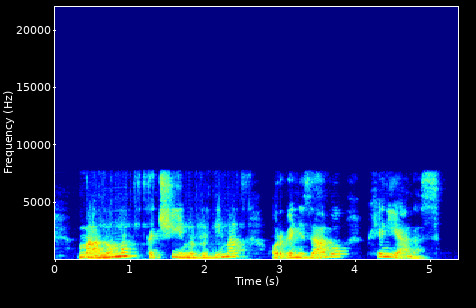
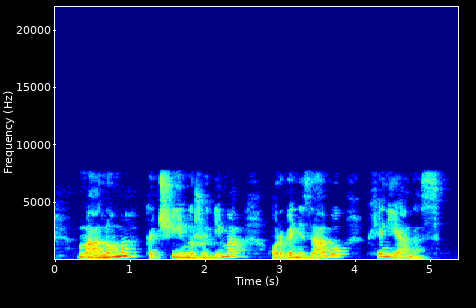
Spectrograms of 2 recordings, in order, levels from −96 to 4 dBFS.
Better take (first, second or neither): second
